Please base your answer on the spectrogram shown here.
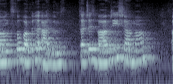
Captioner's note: non-english speech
